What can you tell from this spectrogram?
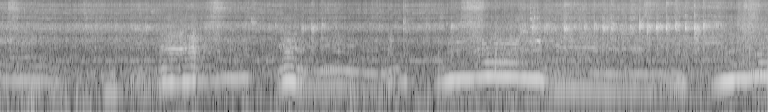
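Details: African elephant rumbles recorded below the range of human hearing, then sped up tenfold so they are audible as smooth moaning tones, a higher and lower voice alternating; a heating fan hums at the start; infrasonic communication.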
